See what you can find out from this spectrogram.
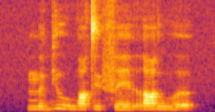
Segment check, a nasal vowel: absent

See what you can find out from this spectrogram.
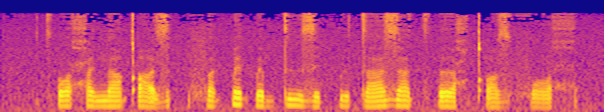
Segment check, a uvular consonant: present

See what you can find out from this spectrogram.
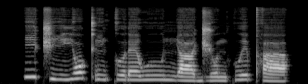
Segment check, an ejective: present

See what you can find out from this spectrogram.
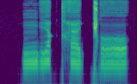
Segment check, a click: present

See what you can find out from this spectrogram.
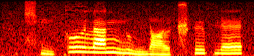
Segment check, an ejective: absent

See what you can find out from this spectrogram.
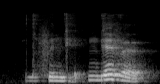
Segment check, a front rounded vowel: present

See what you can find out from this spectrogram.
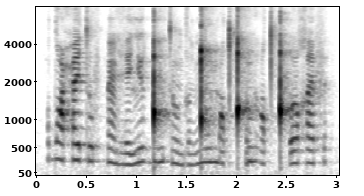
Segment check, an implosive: absent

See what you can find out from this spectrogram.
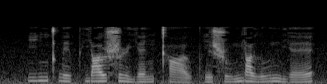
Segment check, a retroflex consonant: present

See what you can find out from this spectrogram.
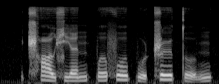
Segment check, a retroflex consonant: present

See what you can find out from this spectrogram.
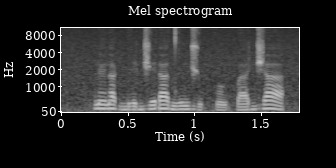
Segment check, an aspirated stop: absent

